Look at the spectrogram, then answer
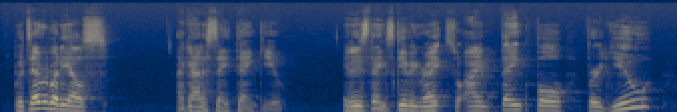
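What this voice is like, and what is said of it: Raspy, strained voice. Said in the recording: “Your boy struggled through that open... My voice is struggling... my raspy voice”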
